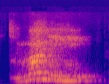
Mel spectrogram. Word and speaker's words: money: La palabra money, se escribe así, pero se pronuncia money, como maní, pero con el acento al otro lado.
